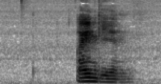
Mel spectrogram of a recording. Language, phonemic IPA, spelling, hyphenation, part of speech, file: German, /ˈaɪ̯nˌɡeːən/, eingehen, ein‧ge‧hen, verb, De-eingehen.ogg
- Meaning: 1. to enter; to go inside 2. to arrive (of everything that can be received such postal items, reports, messages and payments) 3. to contract, to shrivel; (especially of clothes) to shrink in the wash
